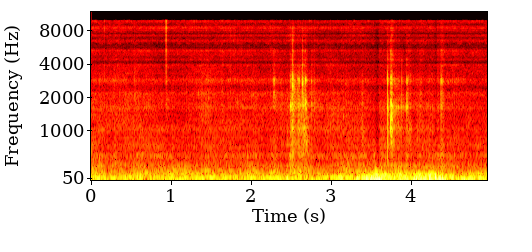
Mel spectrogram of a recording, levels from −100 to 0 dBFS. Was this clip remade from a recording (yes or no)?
yes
